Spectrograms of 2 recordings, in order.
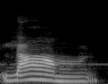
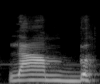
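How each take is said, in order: First: The word ends with an M sound only. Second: The word ends with an audible B sound. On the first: The speaker calls it right. "letter B becomes silent. So I say lamb" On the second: The speaker calls it wrong. "I do not say, for example, lamb. That's wrong"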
